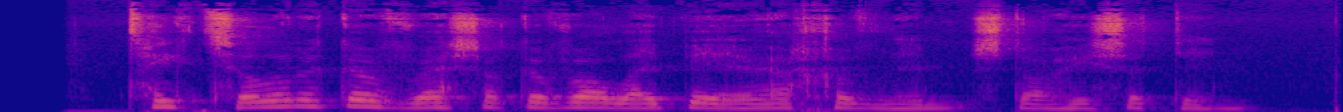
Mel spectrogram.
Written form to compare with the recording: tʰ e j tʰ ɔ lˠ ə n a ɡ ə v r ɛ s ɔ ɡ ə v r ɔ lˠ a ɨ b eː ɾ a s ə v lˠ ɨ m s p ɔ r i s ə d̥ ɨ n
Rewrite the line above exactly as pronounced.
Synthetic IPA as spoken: tʰ e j tʰ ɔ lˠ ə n ə ɡ ə v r ɛ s ɔ ɡ ə v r ɔ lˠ a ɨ b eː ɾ a χ ə v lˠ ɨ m s t ɔ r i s ə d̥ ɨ n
